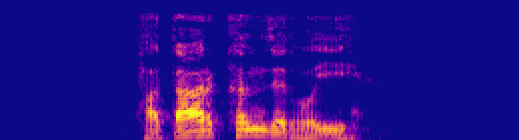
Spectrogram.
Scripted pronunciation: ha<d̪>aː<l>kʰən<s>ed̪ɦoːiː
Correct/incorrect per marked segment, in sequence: incorrect: t̪, incorrect: ɾ, incorrect: z

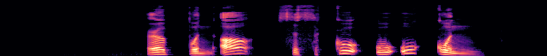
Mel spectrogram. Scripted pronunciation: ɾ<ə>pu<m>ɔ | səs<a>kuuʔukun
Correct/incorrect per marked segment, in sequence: correct, incorrect: n, incorrect: ə

